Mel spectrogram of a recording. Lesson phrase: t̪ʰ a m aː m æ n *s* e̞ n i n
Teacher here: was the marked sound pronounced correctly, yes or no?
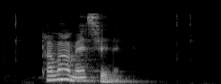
yes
